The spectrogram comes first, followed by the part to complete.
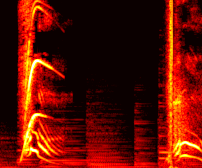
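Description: Cartoon sound effects over soft background music: a quick springy effect with sliding pitch just after the start, then near the end a short knock followed by a brief rising-and-falling voice-like cry.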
